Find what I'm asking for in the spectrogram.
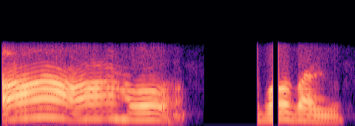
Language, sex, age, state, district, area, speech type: Assamese, female, 60+, Assam, Golaghat, urban, conversation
